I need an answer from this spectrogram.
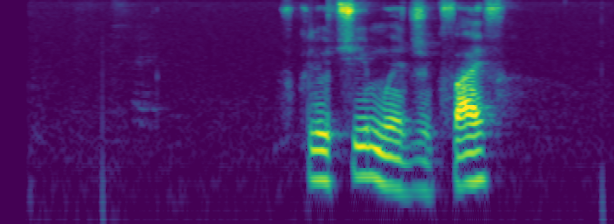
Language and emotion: Russian, neutral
